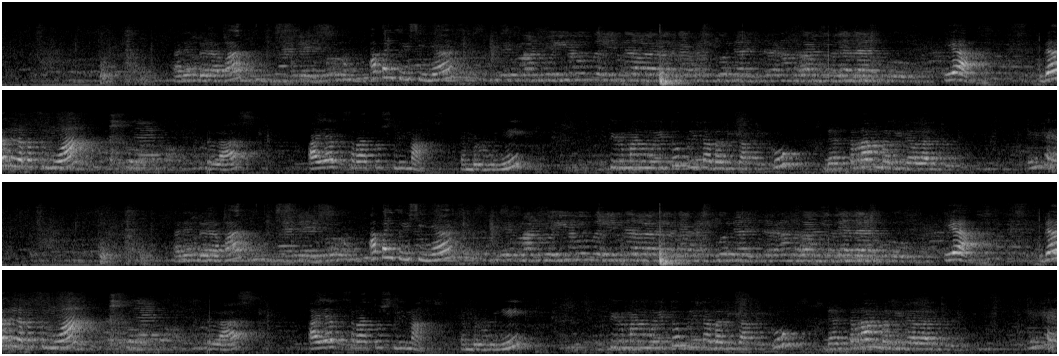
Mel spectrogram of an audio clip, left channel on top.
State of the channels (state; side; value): normal; both; correlation 0.52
